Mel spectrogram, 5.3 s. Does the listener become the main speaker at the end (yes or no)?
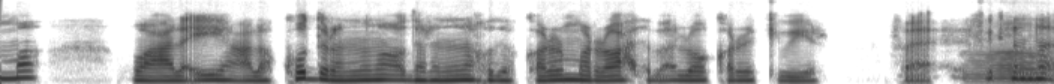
yes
